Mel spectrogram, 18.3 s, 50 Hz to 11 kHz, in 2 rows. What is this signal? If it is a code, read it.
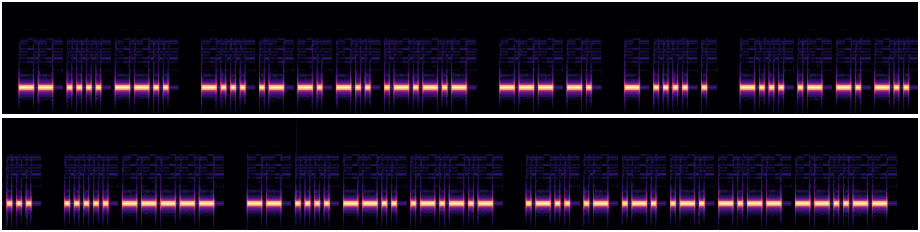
Morse code, heard as a keyed tone, about 25 wpm, 750 Hz. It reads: MHZ BAND. ON THE BANDS 50 MHZ. LARRY,
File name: Archive / 25 WPM / 25WPM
